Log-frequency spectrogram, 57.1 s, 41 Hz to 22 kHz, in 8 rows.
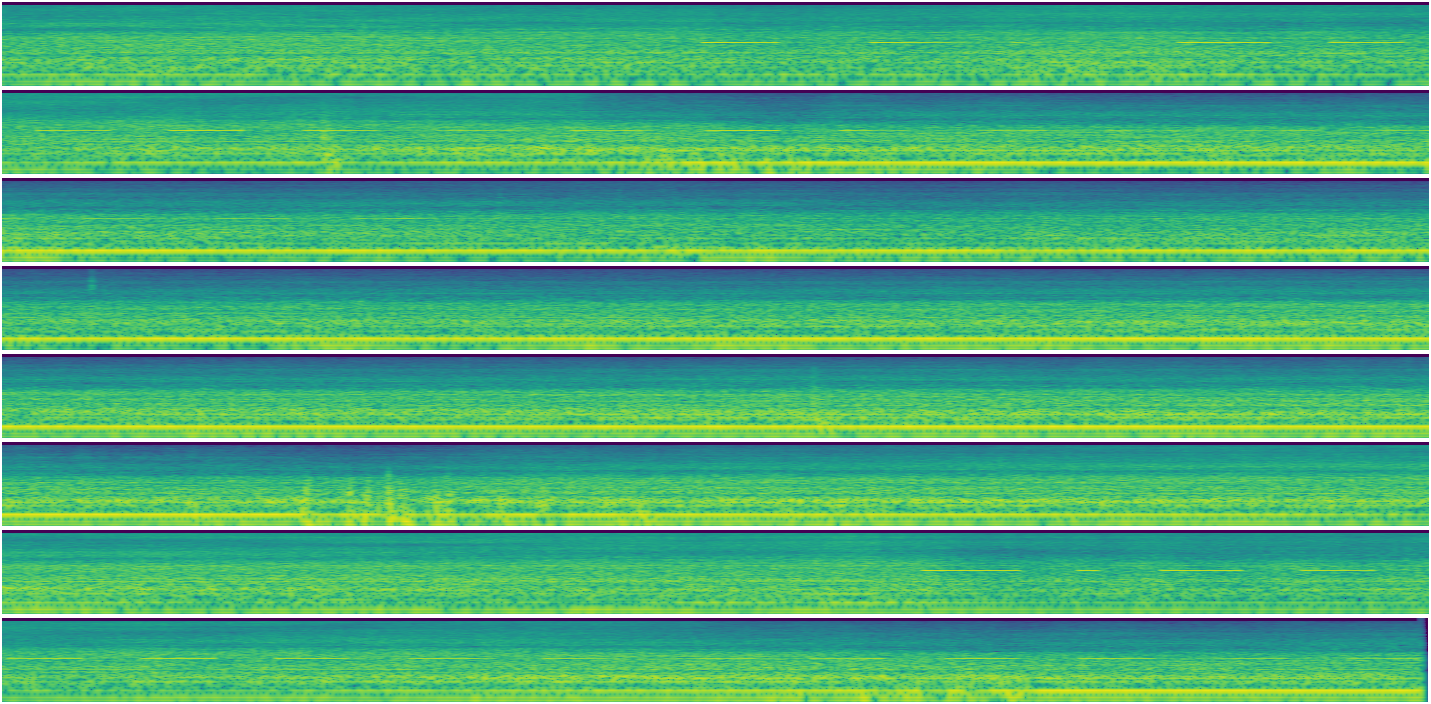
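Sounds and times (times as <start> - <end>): diesel machinery running: 0.0 - 57.0
backup alarm beeping: 3.5 - 16.6, 47.4 - 57.0.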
